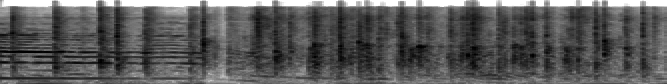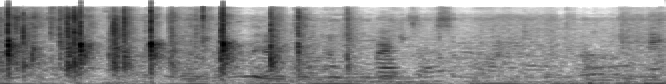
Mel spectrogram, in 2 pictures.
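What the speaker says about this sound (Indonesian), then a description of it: "Tepuk tangan" Audience clapping at a book handout for children in a remote Papuan community, steady claps sounding together with talking voices and low background tones throughout.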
